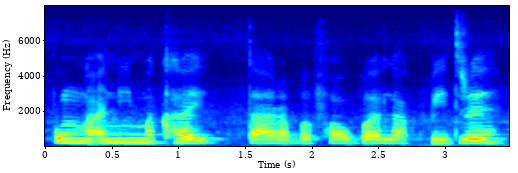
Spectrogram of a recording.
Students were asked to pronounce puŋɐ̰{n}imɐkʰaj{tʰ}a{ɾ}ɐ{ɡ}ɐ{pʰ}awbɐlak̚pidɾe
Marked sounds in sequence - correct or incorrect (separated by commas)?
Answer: correct, incorrect, correct, incorrect, correct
